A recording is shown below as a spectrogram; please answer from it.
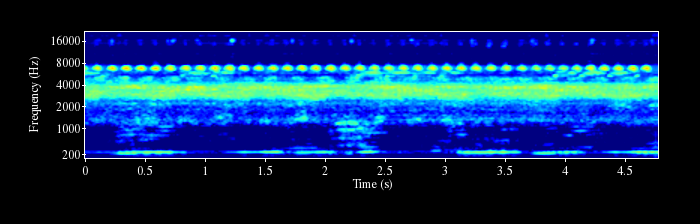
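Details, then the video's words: Insects at a home site produce an unbroken, finely pulsed high trill and steady droning chorus; faint low tonal calls recur every second or so behind them. "Sound Of Insect In My Place"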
